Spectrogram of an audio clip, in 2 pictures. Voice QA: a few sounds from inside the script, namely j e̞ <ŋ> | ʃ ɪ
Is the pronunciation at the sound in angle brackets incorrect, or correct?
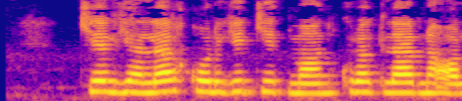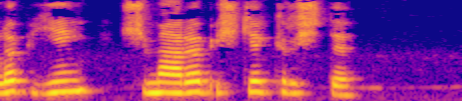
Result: correct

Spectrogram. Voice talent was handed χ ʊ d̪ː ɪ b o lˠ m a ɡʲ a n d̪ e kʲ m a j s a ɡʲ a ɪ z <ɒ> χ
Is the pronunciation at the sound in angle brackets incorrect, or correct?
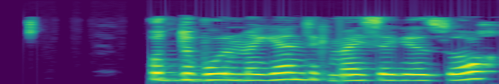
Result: correct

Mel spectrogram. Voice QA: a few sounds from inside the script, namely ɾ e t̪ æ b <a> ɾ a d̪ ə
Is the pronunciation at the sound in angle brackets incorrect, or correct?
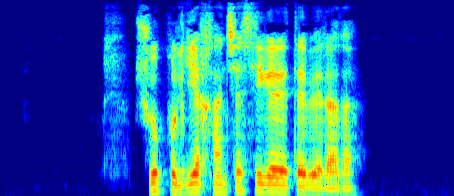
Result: incorrect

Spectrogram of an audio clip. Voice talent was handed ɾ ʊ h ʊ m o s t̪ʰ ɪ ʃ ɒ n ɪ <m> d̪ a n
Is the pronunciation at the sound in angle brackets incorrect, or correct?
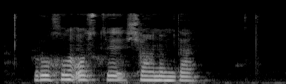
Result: correct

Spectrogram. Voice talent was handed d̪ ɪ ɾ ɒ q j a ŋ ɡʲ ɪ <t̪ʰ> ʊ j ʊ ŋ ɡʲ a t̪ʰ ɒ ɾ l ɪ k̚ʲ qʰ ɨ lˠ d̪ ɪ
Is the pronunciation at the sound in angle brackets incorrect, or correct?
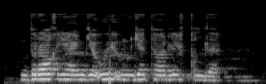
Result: incorrect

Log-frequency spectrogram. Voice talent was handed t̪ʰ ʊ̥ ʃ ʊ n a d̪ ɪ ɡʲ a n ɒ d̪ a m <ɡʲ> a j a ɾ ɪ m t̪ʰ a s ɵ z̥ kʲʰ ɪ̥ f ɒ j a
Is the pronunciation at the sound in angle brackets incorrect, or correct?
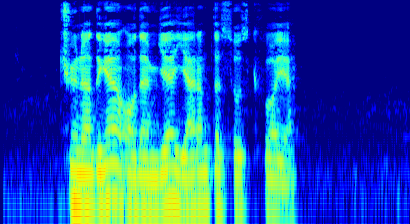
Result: correct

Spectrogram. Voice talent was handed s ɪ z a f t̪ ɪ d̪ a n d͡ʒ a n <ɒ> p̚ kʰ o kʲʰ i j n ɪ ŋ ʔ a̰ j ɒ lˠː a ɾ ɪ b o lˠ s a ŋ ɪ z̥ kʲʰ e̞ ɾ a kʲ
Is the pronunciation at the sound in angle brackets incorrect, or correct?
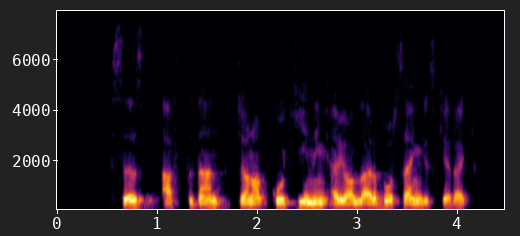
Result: correct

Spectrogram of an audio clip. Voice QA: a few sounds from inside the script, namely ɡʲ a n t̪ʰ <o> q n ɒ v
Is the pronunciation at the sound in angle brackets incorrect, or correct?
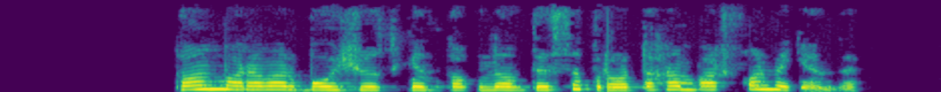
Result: incorrect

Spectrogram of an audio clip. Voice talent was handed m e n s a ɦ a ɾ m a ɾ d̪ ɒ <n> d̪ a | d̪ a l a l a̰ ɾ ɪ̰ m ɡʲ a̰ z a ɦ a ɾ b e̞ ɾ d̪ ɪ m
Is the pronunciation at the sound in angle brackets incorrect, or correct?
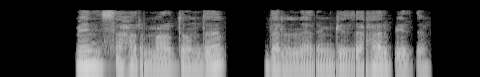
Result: correct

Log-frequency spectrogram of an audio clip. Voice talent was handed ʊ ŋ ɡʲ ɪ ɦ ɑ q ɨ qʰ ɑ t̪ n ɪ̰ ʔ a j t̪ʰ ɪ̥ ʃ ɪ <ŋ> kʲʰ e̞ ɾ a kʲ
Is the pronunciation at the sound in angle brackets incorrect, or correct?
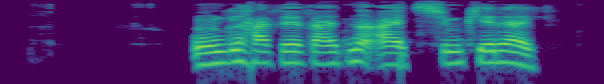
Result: incorrect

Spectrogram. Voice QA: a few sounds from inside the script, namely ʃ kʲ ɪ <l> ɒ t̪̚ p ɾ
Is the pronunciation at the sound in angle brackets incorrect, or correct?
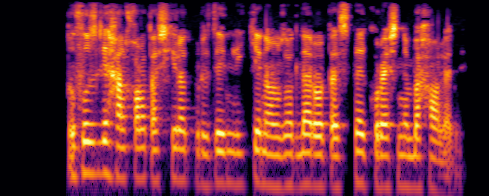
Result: correct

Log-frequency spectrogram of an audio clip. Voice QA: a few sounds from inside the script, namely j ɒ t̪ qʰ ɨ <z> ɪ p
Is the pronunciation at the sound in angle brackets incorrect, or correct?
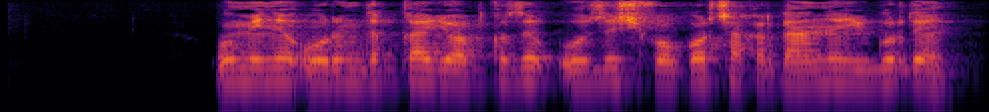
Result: correct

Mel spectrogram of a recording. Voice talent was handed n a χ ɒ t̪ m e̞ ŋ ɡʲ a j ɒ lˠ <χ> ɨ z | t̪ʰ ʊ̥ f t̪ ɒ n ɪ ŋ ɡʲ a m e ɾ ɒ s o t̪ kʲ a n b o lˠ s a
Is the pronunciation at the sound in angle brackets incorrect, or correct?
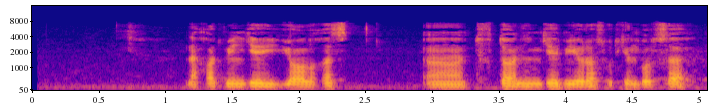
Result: incorrect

